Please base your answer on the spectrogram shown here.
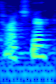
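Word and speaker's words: Hotchner: were based on and mr hochner that's his name hochner if i said it wrong before it's hochner he was taking notes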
